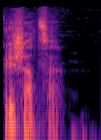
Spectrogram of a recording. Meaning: 1. to make up one's mind (to), to decide (to, on), to determine (to), to resolve (to) 2. to bring oneself (to); to dare, to risk; to venture 3. passive of реша́ть (rešátʹ)
- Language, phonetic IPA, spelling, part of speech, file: Russian, [rʲɪˈʂat͡sːə], решаться, verb, Ru-решаться.ogg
